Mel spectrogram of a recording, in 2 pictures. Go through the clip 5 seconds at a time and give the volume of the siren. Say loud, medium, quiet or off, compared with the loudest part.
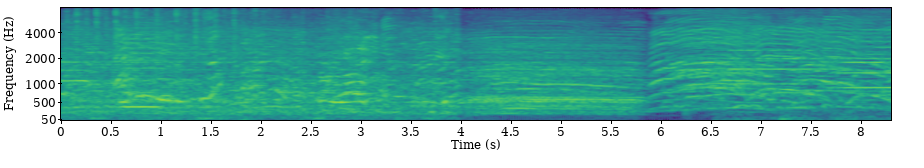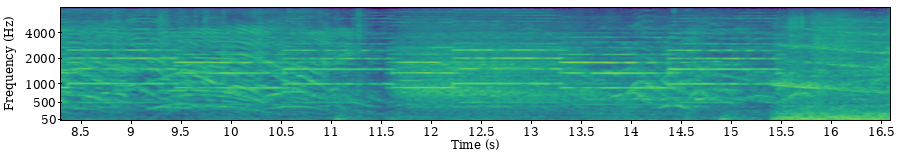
off, loud, loud, loud.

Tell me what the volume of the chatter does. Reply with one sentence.
The loudness of the chatter goes down.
